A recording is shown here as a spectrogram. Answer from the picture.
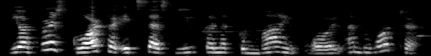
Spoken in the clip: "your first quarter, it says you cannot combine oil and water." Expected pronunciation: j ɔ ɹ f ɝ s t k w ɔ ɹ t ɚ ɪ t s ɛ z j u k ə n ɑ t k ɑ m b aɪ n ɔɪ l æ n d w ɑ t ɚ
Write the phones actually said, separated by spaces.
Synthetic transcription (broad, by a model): j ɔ ɹ f ɝ s t k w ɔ ɹ t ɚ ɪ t s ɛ s j u k ə n ɑ t k ɑ m b aɪ n ɔɪ l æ n d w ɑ t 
